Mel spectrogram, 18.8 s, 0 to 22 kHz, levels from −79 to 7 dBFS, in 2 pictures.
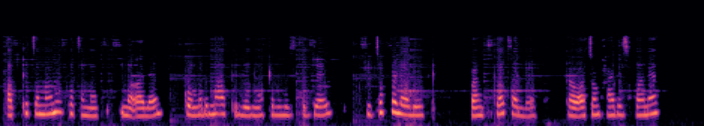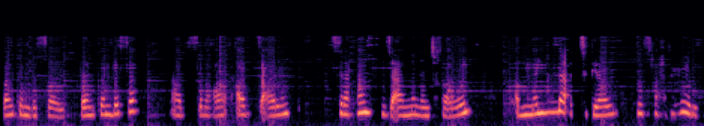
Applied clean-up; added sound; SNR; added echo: neural separator model SepFormer DNS4.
